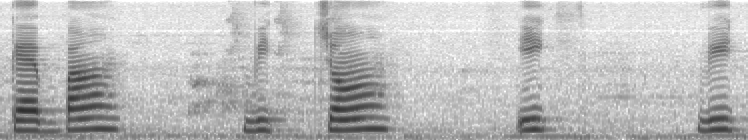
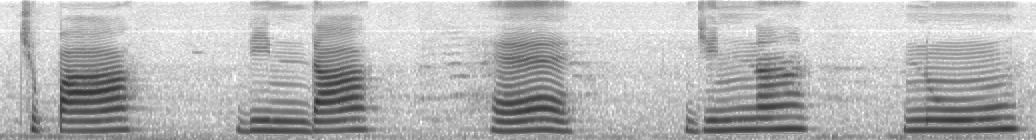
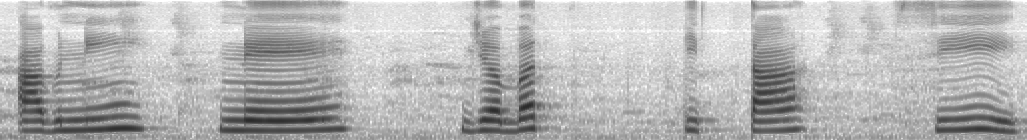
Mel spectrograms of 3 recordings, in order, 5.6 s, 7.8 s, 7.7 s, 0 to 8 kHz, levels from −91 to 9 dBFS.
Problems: constant background noise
